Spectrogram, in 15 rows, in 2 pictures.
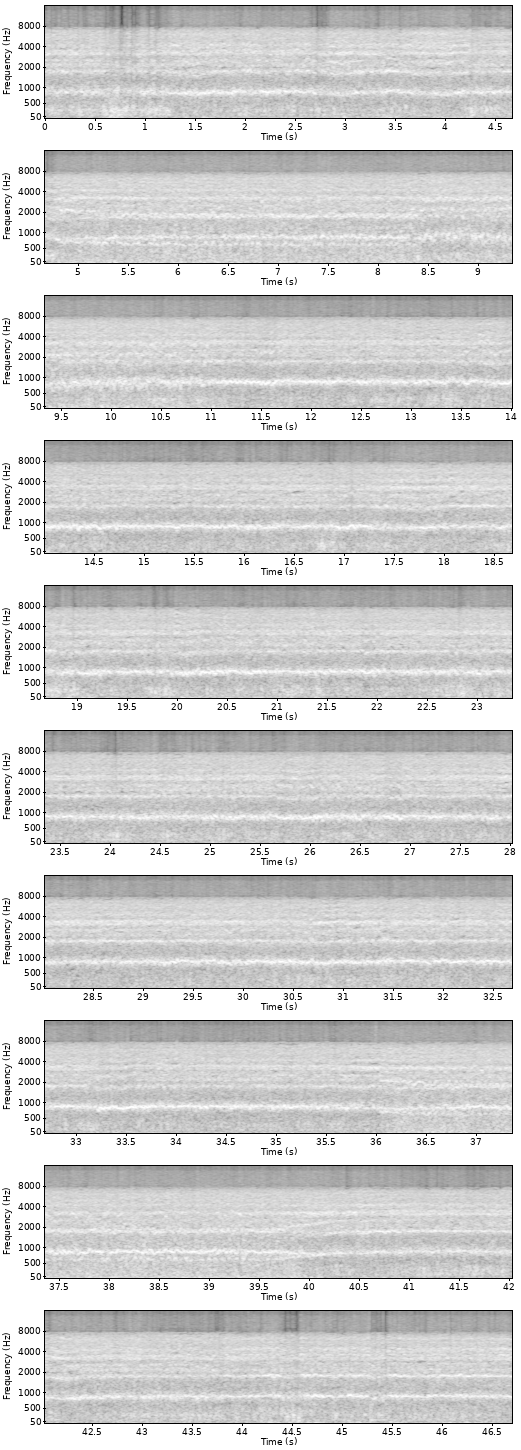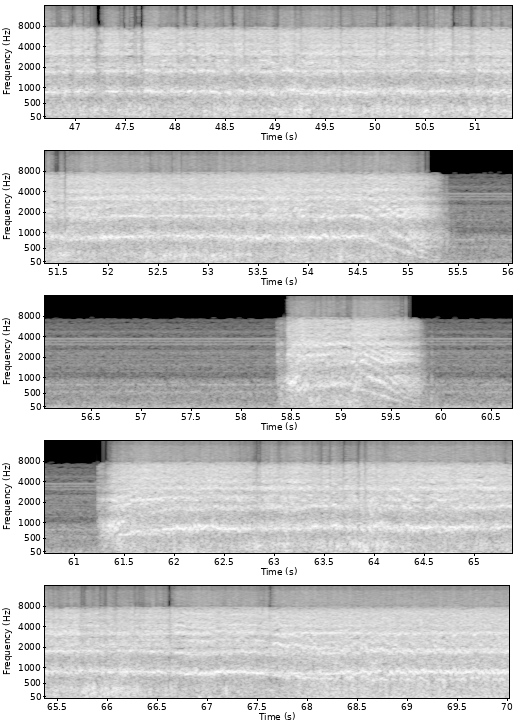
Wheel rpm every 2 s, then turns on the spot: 230, 220, 210, 200, 210, 220, 230, 230, 230, 230, 230, 230, 230, 230, 230, 230, 230, 230, 200, 200, 220, 230, 230, 230, 230, 230, 230, 100, 0, 70, 30, 200, 220, 230, 200.
none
